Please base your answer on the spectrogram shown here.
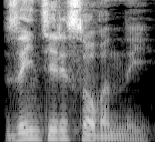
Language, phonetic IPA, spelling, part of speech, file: Russian, [zəɪnʲtʲɪrʲɪˈsovən(ː)ɨj], заинтересованный, verb / adjective, Ru-заинтересованный.ogg
- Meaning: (verb) past passive perfective participle of заинтересова́ть (zainteresovátʹ); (adjective) interested (experiencing interest, taking an interest in) (of a person)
